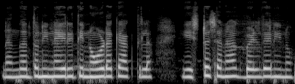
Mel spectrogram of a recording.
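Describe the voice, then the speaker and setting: A woman's voice: extremely high pitch, monotone, very fast, no echo, clean studio sound. A woman voicing a worried middle-aged mother in a cartoon, soothing and pleading with her daughter. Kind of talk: cartoon voice acting.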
